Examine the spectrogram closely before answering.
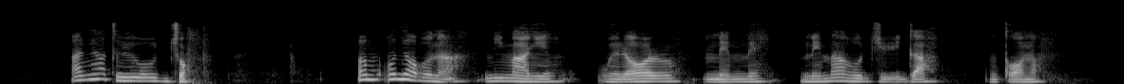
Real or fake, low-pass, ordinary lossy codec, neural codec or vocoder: fake; 7.2 kHz; none; codec, 44.1 kHz, 1.7 kbps, Pupu-Codec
